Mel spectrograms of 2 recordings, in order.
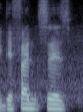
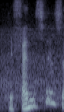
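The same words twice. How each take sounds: First: Said in the usual way. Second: "Defences?" slipping up high in a quiet, odd rising query; a strange rising squeak on "Defences?", much softer; said weirdly. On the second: Real, not acted. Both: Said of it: "I said that really weirdly".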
